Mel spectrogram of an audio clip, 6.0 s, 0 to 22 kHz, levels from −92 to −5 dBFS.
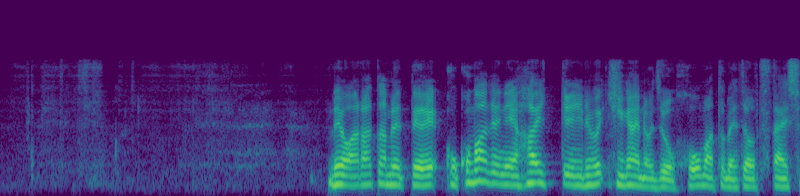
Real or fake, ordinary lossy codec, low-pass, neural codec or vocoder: fake; none; 7.2 kHz; codec, 24 kHz, 3 kbps, HILCodec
